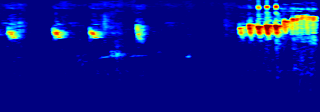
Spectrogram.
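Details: Spotted branjangan (Horsfield's bushlark) kept in a cage, singing relaxed: four spaced single chirps, then a dense, fast buzzy trill of high notes that rises slightly toward the end.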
